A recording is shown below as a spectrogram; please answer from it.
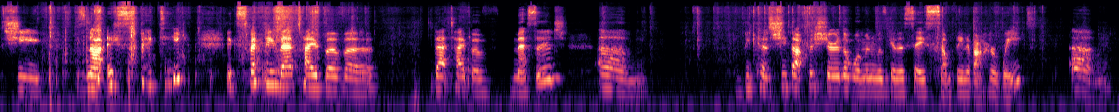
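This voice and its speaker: A young woman with a slightly low voice talks through a book she is reading, full of "like" and "um". She rambles in a loose, casual way and slips into quick acted quotes of the characters. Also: bright, forceful tone. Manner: rambling, lots of likes and ums. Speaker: vlogger.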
